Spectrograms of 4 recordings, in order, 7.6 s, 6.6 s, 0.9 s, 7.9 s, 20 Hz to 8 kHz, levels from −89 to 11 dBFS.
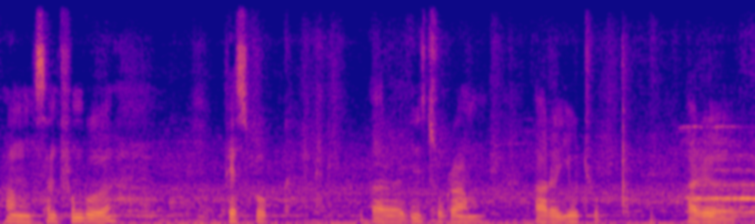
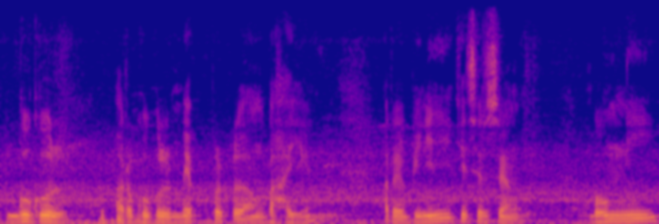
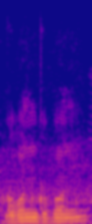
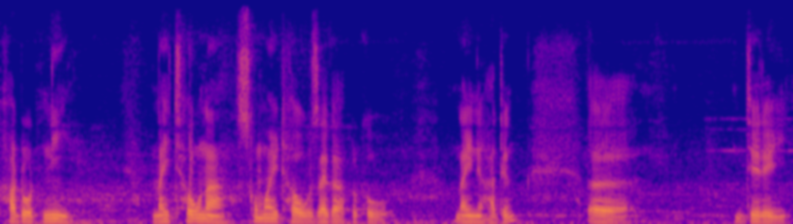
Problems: low volume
